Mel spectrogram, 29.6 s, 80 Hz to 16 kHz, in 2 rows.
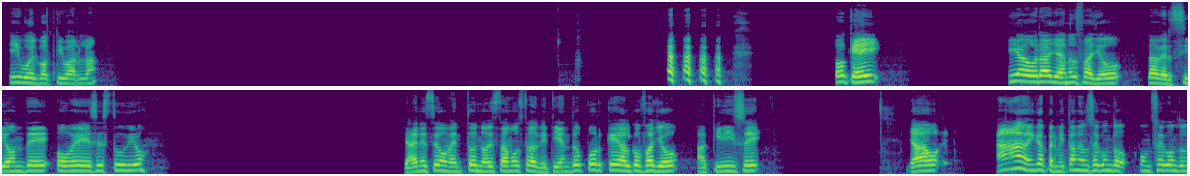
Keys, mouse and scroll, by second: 0.4 Return, 25.3 ctrl++, 25.6 ctrl++, 25.9 ctrl++, 26.2 ctrl++.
